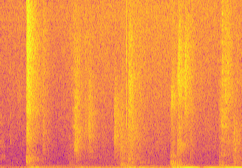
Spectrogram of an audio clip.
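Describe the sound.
A door opens as someone comes in: faint, soft thumps and knocks with rustling between them, and no talk.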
